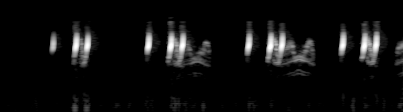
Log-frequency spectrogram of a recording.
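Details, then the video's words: A quail at night gives a sharp three-note call, one high clipped note then a quick loud pair, repeated about once a second with a buzzy trailing note. "quail sound for night"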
